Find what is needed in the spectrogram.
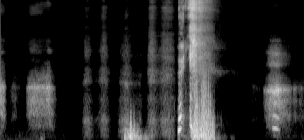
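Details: Sneezing with a bad cold: a sharp gasping intake, then one forceful sneeze and some nasal sounds.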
